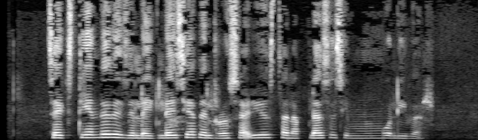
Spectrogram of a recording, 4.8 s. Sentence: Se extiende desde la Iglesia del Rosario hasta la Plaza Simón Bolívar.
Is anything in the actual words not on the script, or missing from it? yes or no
no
